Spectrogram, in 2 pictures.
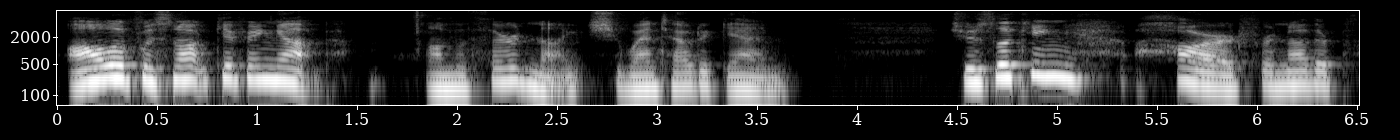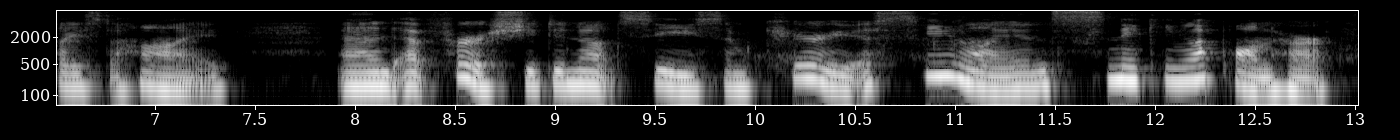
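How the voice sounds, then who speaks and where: Female picture-book reader, lower register, leisurely and expressive, speaking simply and emphatically to small children. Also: measured pace. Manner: simple, emphatic phrasing with small asides to young listeners. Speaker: children's storyteller.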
